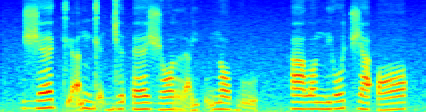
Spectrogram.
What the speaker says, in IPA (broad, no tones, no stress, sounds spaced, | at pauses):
ʒ ɛ kʲ a̰ n ɡʲ a̰ ɟ ɪ ʔ ɛ ʒ ɔ r a̰ j ʔ ṵ n ɔ b ṵ | a lˠ o n j o t͡ʃ a ʔ ɔ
